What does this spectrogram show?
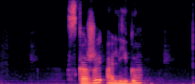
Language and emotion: Russian, neutral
